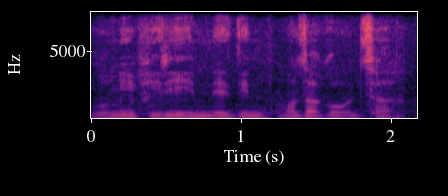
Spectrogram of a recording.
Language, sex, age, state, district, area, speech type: Nepali, male, 45-60, West Bengal, Kalimpong, rural, spontaneous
